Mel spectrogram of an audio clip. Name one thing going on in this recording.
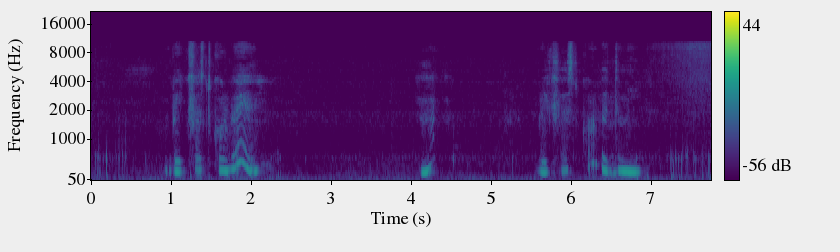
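A newborn baby fusses and whimpers softly close by.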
